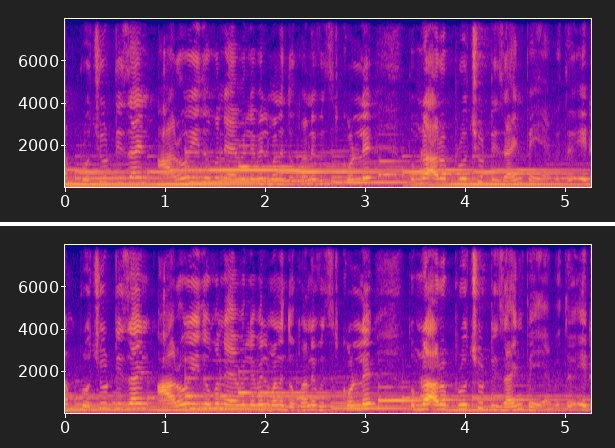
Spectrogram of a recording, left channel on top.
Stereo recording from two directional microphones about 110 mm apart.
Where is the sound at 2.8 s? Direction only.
30° right (ahead or behind).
